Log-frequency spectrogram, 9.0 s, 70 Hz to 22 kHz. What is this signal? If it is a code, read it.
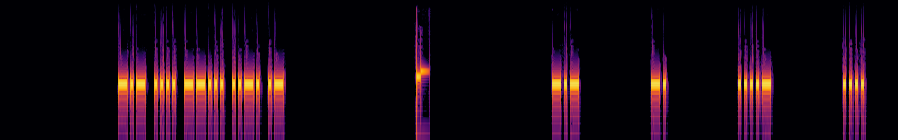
Morse code, heard as a keyed tone, about 38 wpm, spaced as for 18 wpm, 700 Hz. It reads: KH7FA KN4H
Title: USA Call Signs - 8x Character Spacing - 40wpm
